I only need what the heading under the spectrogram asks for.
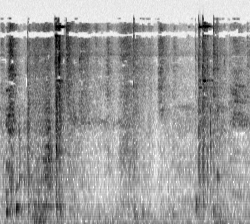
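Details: Soft clinks of dishes and cutlery in a small room, with faint low murmuring in the background.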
